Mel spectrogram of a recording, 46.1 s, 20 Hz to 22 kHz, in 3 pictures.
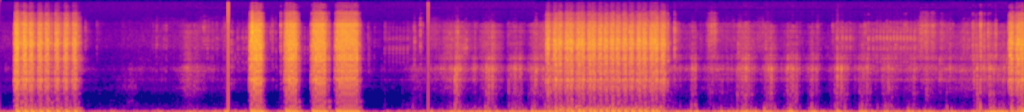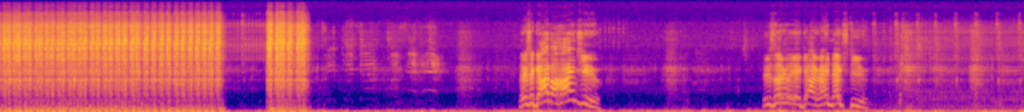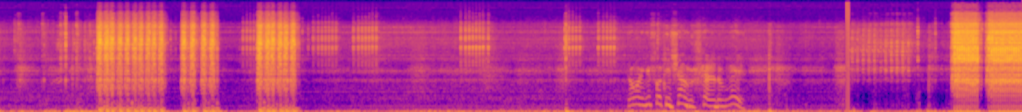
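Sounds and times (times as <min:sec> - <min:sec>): airsoft gun full-auto burst: 0:00.0 - 0:01.3, 0:03.7 - 0:05.5, 0:08.2 - 0:10.1, 0:15.1 - 0:20.1, 0:32.2 - 0:35.3, 0:45.0 - 0:46.0.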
